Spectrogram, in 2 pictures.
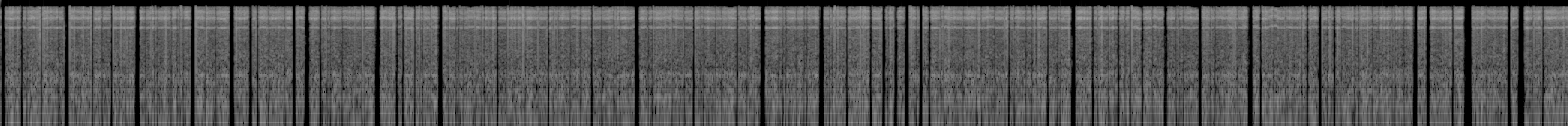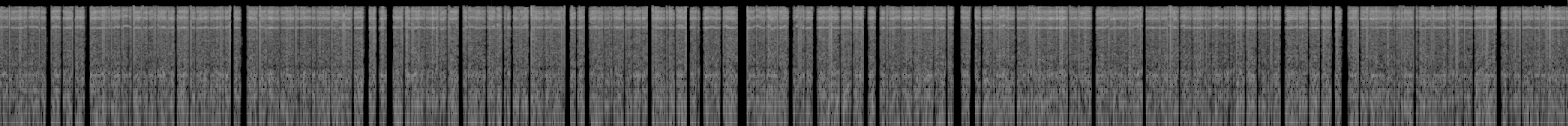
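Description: An electric locomotive rumbles at speed through a tunnel.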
